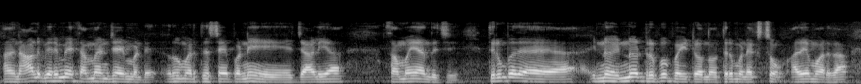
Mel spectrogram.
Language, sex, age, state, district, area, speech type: Tamil, male, 45-60, Tamil Nadu, Thanjavur, rural, spontaneous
